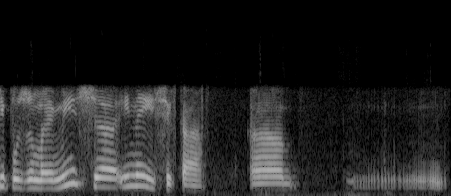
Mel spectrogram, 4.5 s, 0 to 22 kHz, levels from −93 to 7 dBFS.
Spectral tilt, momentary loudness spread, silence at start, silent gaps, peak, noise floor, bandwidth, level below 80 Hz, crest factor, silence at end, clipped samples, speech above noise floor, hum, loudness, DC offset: -7.5 dB/octave; 21 LU; 0 s; none; -12 dBFS; -59 dBFS; 3.8 kHz; -74 dBFS; 18 dB; 0.1 s; under 0.1%; 30 dB; none; -29 LUFS; under 0.1%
